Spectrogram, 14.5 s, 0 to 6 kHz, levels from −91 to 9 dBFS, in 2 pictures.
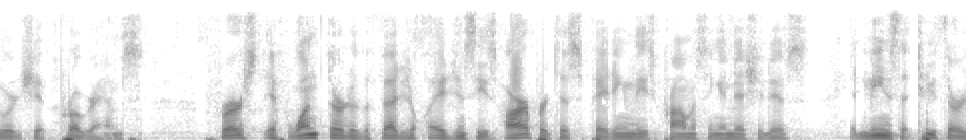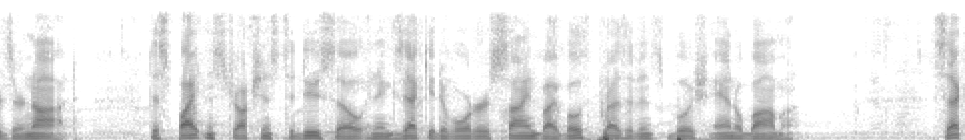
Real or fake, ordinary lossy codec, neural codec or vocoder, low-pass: real; AAC, 32 kbps; none; 5.4 kHz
